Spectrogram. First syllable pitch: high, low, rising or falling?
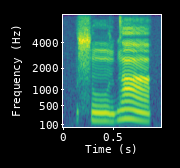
low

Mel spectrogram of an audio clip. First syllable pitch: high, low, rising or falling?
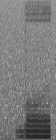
low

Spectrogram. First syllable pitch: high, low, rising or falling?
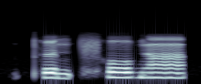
low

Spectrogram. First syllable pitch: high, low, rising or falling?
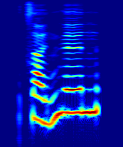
low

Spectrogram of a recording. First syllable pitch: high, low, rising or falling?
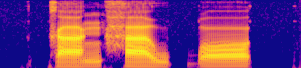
rising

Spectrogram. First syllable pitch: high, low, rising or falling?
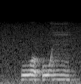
high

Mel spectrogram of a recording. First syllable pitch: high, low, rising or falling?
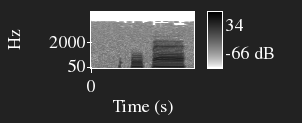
high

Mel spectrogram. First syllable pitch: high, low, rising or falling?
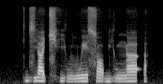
high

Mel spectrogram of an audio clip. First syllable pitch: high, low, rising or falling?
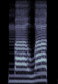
low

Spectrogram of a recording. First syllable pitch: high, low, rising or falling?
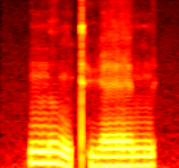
falling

